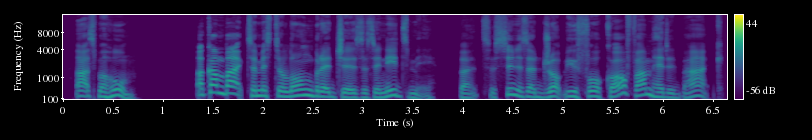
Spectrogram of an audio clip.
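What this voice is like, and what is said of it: Very thick regional accent. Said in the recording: “in an accent so thick it would require 10 lanterns to see through”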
